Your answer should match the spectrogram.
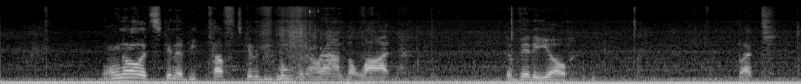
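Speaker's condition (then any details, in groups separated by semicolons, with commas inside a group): No condition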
